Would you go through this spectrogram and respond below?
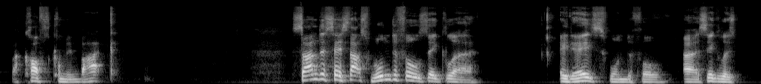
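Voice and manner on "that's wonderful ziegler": normal talking voice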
